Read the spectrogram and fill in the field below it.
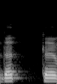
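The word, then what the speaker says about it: दत्त: Here we have a double ta, and that is, there's a Sanskrit example.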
